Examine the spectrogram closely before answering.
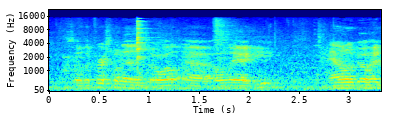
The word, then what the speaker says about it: OLE: Some people don't know how to say this, but it's OLE.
